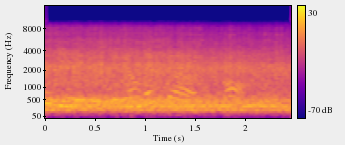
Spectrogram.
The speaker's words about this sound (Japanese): 打ち上げの 4.7 秒前にですね、メインエンジンに着火して、それからこう水力が立ち上がるんですが、 平成18年 水力が立ち上がったのを確認して、大きな固体ロケットモーターに点火するんです。点火するとすぐにリフトオフします。 打ち上げられました。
